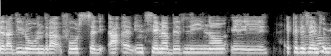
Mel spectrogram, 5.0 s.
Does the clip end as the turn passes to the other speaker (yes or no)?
no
